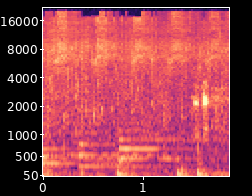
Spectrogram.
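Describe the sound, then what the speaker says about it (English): In the video game Wytchwood, a frog gives a few short croaks, spaced irregularly over soft game ambience with a brief higher chirp near the end. "Gotta gather the frog."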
